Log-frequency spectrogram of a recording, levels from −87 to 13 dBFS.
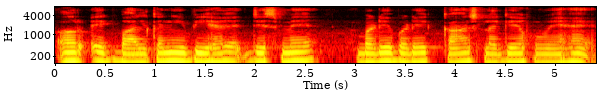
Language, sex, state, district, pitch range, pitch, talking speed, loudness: Hindi, male, Punjab, Fazilka, 125-135 Hz, 130 Hz, 135 wpm, -16 LUFS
